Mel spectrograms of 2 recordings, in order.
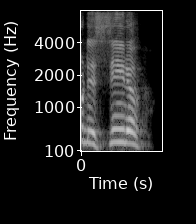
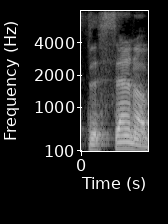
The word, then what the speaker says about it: De Sena: So Joe De Sena, welcome to the show. – Thanks for having me. It's De Sena, by the way, not De Sena.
